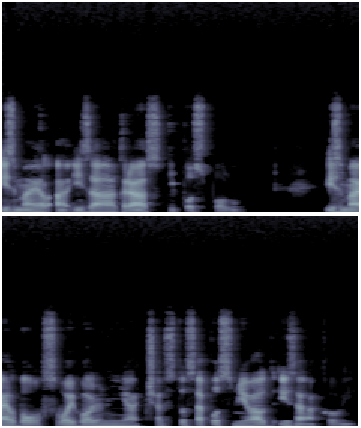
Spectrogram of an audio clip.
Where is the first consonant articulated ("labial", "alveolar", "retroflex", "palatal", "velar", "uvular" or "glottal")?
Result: alveolar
